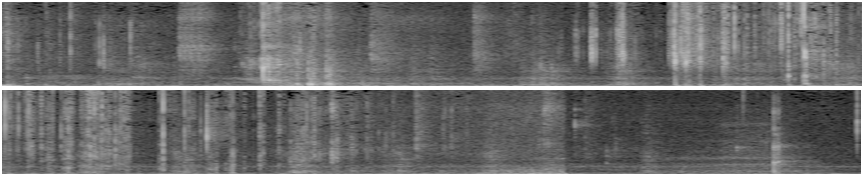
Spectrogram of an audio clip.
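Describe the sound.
Someone crunches, bites and chews a fortune cookie, making many irregular crackly crunches and crinkling sounds of varying loudness with no talk.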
